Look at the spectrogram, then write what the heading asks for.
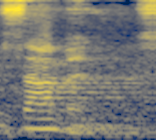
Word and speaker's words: salmon: resporialonsor salon salmon salon you don't pronounce the letter L it's salmon salmonon not salmon salmonon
